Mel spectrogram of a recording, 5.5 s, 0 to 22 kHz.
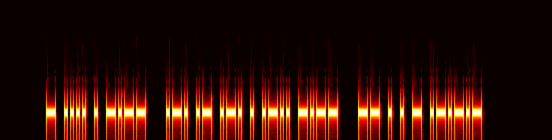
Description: Morse code, heard as a keyed tone, about 40 wpm, 700 Hz. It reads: THEY RARELY MEET.
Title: Sentences from Top 1400 Words 40wpm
